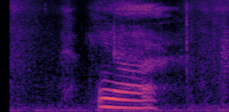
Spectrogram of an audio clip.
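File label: "le4", Mandarin Chinese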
